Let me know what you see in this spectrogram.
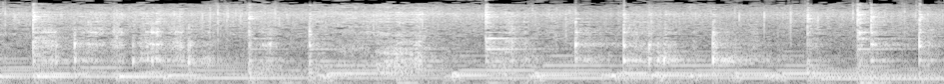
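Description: A steel spoon stirring chopped garlic and ginger sizzling in butter in an aluminium pressure cooker, with frequent small clicks and scrapes of the spoon on the pan. Steady held notes, like background music, run underneath.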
